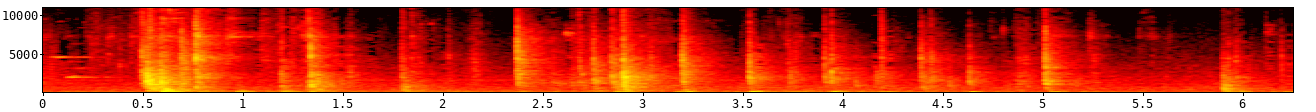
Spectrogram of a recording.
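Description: Irregular knocks and clatter of a hinged wooden flap and cabinet being handled as a dog climbs up into it, over a low steady hum. A food bowl is set down on the board near the end.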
